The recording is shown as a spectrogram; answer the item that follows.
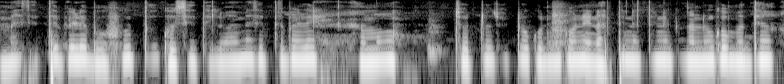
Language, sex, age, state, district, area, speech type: Odia, female, 45-60, Odisha, Puri, urban, spontaneous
